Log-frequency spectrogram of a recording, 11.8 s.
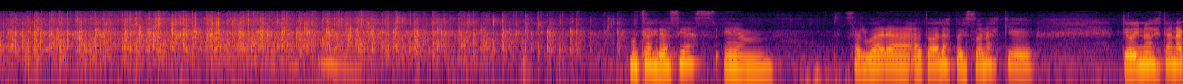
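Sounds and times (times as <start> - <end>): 
audience applause: 0.0 - 6.4
speech: 6.3 - 7.8, 8.5 - 10.5, 11.2 - 11.8.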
